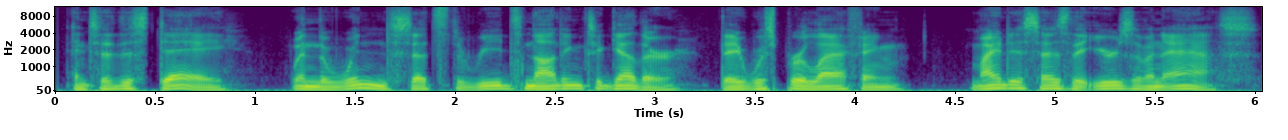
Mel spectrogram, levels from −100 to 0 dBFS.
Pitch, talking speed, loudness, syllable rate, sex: 105 Hz, 220 wpm, -17 LUFS, 5.2 syllables/s, male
